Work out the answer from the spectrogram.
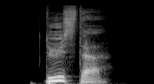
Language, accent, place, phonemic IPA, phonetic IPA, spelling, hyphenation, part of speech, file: German, Germany, Berlin, /ˈdyːstər/, [ˈdyːstɐ], düster, düs‧ter, adjective, De-düster.ogg
- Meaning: 1. dark, dim, gloomy, obscure 2. cheerless, melancholy, somber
